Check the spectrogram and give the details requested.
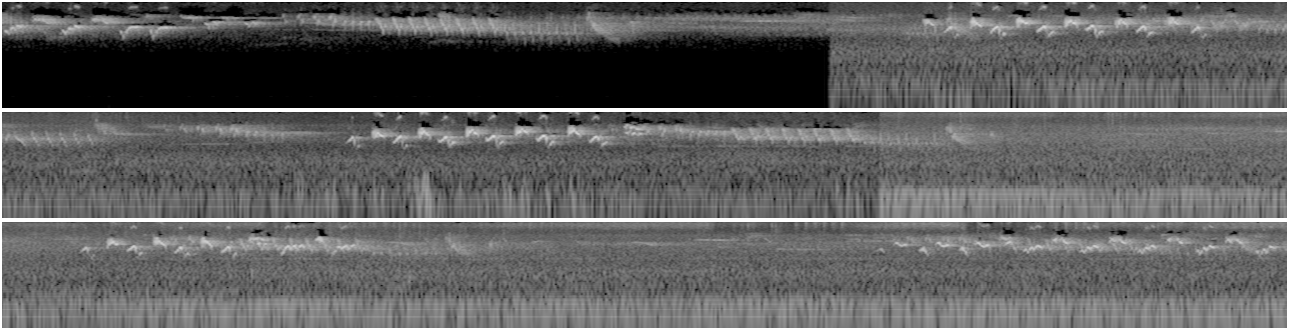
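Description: A songbird singing, repeating short phrases of quick high chirping notes every few seconds over steady outdoor background noise. A low steady hum comes in about halfway through.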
